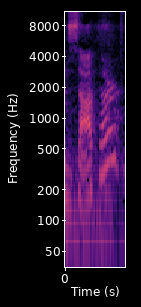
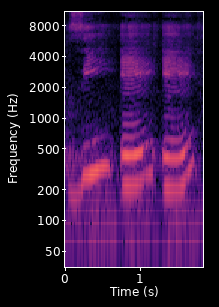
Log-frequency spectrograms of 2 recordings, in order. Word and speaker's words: za'atar: It's actually called za'atar. It's a Middle Eastern mix. It gives a really nice tangy flavor to the you know, different dishes. Can you spell that, please? Z-A-A-T-A-R.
